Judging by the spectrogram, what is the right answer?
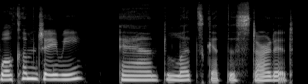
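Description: A woman speaks at a fairly slow pace in a dry, close sound with no echo. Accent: German. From Germany. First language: German. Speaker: podcast co-host. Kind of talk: casual chat.

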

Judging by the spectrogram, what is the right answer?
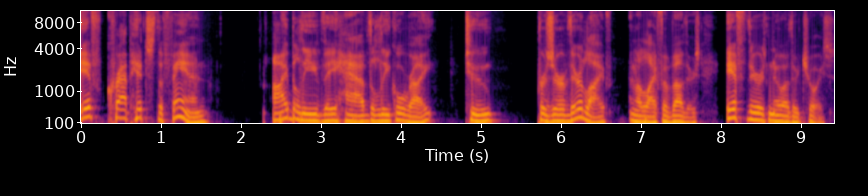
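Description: With an American accent, a man speaks at a medium pitch in a dark, mellow tone with lively intonation. His loudness is very even, and he takes long, frequent pauses. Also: fairly slow pace. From US South. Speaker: gun club membership organizer, retired university staff. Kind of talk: casual panel interview.

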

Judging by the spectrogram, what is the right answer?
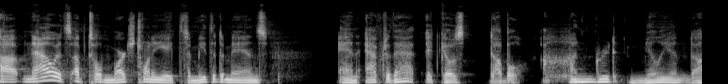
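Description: A man with an ordinary speaking voice talks at a fairly slow pace in a fairly low pitch. His pitch variation is ordinary, and the sound is dry and close with no echo. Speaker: security industry veteran. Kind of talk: casual chat.

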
